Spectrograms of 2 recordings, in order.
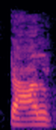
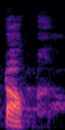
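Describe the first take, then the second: First: The L sound is pronounced. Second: The L sound is silent. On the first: The speaker calls it wrong. "वो गलत है, टाल्क नहीं" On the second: The speaker calls it right. "बोलने में नहीं आता"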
